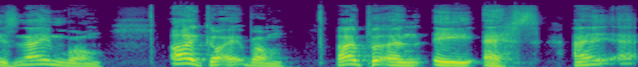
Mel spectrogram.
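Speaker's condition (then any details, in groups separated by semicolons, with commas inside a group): ALS; speech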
